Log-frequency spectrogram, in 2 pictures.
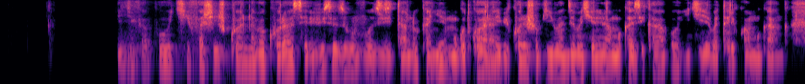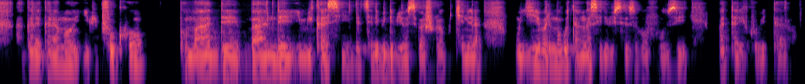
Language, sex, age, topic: Kinyarwanda, male, 18-24, health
